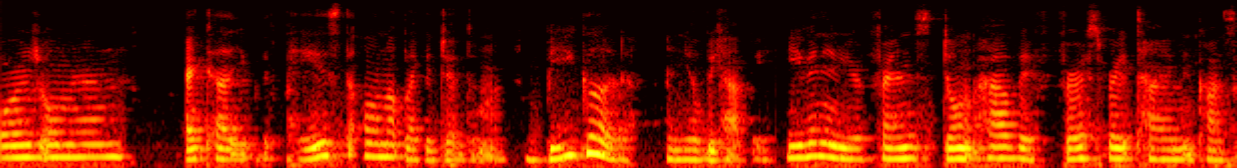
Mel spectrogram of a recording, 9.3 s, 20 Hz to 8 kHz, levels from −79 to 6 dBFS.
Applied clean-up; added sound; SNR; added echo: none; none; none; none.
